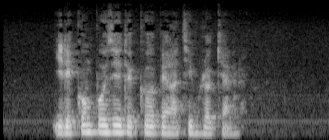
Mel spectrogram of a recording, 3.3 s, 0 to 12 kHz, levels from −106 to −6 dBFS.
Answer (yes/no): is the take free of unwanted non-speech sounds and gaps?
yes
